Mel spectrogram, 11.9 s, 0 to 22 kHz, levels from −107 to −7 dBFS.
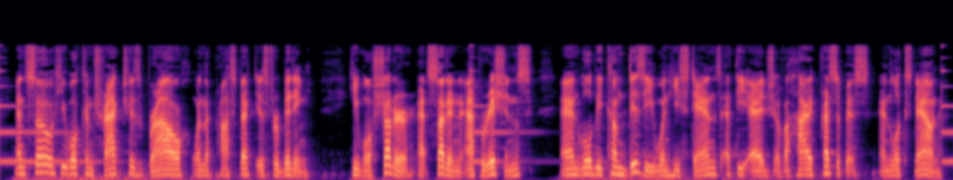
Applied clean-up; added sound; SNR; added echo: classical method log-MMSE.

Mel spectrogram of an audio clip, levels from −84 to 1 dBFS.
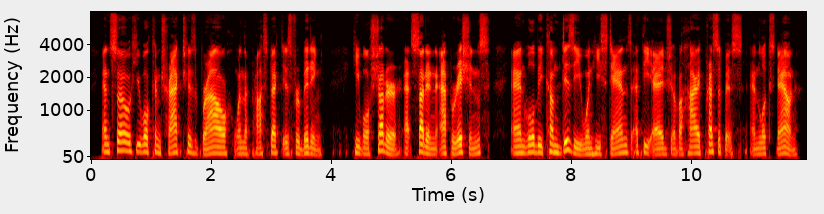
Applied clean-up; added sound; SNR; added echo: neural mask model Resemble Enhance denoiser.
